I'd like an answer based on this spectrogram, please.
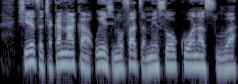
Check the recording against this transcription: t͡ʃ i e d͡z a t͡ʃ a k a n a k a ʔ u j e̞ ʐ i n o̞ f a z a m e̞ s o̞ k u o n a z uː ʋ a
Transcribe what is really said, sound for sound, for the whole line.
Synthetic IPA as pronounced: t͡ʃ i e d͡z a t͡ʃ a k a n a k a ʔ u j e̞ ʐ i n o̞ f a d͡z a m e̞ s o̞ k u o n a z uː ʋ a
